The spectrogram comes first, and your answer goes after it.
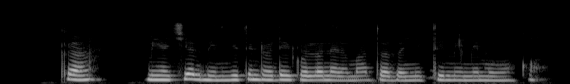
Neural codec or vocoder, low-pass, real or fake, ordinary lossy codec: none; 7.2 kHz; real; none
